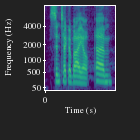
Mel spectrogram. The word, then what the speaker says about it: Syntekabio: I'll say it a bunch of times so everyone will learn the proper way to say Syntekabio.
